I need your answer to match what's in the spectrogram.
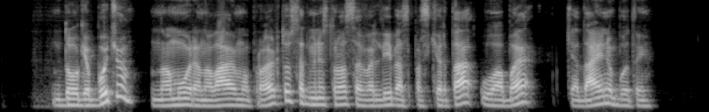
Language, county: Lithuanian, Telšiai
